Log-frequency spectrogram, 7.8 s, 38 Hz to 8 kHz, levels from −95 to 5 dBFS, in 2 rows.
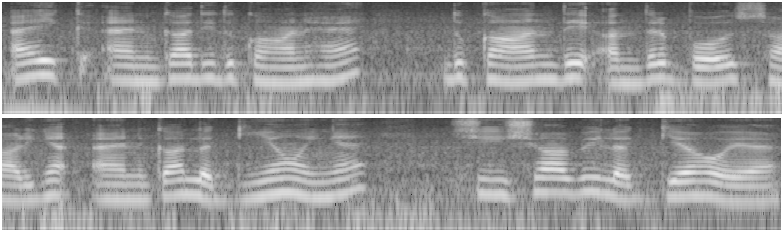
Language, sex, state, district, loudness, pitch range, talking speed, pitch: Punjabi, female, Punjab, Pathankot, -16 LUFS, 185-215 Hz, 140 wpm, 200 Hz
